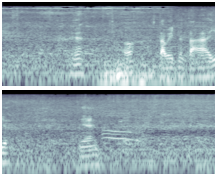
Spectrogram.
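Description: A man speaks nearby on the street.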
